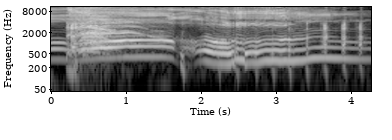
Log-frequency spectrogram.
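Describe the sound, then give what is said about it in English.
A voice imitates labor-pain howling: one long, loud, sustained wail with strong harmonics, briefly breaking and dipping before resuming as a lower, pulsing moan that trembles toward the end. “Oh, just howling like a wounded animal.”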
